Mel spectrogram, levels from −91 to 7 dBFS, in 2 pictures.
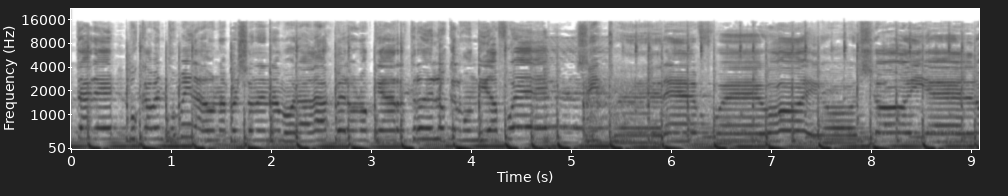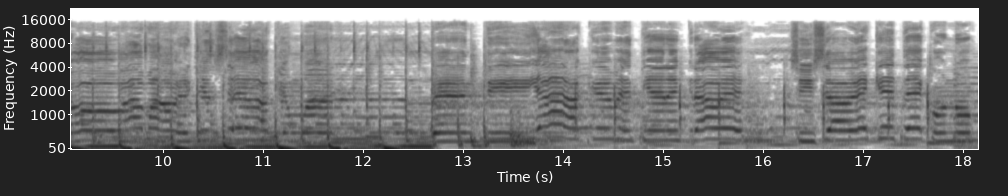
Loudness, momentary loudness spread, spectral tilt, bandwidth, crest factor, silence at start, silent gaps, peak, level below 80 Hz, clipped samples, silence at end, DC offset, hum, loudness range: -12 LUFS; 3 LU; -4 dB/octave; 16 kHz; 12 dB; 0 s; none; 0 dBFS; -18 dBFS; under 0.1%; 0 s; under 0.1%; none; 2 LU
